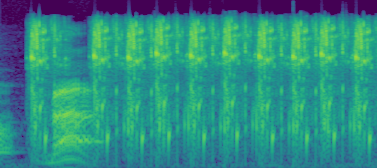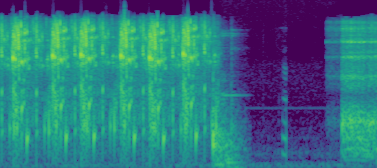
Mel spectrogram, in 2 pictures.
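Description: A cartoon creature slurps a drink noisily through a straw.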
